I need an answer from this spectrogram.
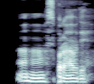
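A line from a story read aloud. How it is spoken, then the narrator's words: Grumble. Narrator (Ukrainian): буркнув Ричард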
